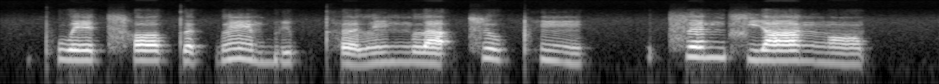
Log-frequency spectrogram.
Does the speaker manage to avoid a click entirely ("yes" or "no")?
yes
